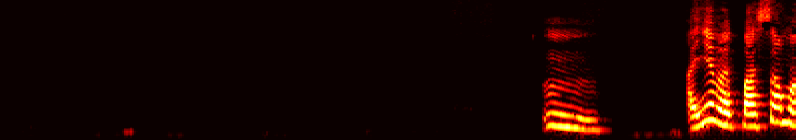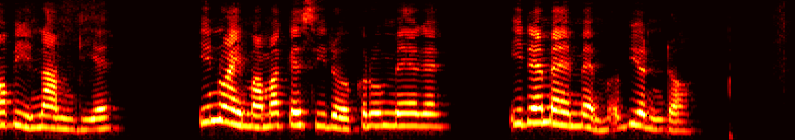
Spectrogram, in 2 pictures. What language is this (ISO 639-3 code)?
ibb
